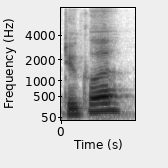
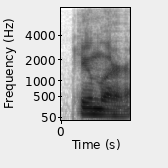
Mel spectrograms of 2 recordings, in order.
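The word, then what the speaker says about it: Doumler: I'm not sure how to pronounce his last name. Is it Dukla? Doomler? Doomler.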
